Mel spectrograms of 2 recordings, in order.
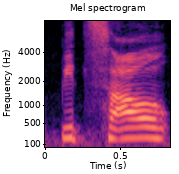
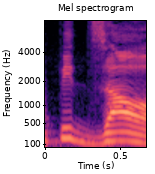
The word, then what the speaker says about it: পিৎজা: তারপর হচ্ছে পিৎজা, এই যে আমরা পিৎজা যে খাই, পিৎসাও হয় এটা উচ্চারণ, এবার পিৎজাও হয়। হ্যাঁ, পিৎজাও হয়, দুইটাই উচ্চারণই হয়।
